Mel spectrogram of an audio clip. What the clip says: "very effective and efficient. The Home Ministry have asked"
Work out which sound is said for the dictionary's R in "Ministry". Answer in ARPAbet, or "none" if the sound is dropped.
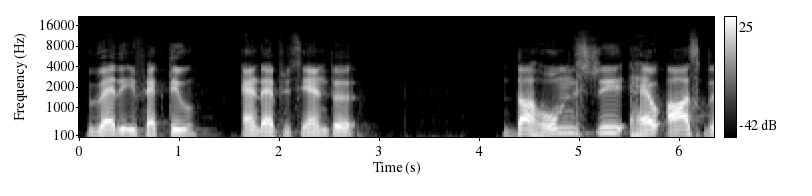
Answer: R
